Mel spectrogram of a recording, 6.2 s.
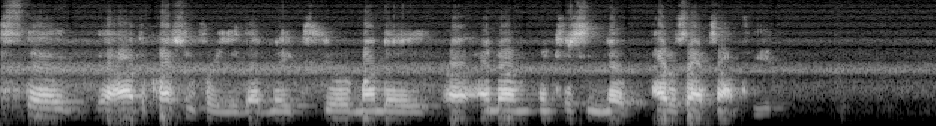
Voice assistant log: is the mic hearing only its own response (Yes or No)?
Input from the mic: Yes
